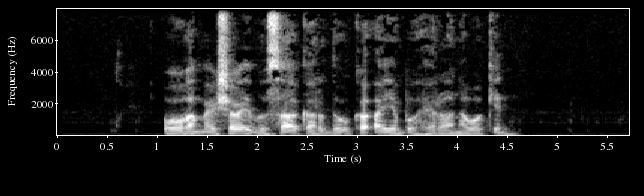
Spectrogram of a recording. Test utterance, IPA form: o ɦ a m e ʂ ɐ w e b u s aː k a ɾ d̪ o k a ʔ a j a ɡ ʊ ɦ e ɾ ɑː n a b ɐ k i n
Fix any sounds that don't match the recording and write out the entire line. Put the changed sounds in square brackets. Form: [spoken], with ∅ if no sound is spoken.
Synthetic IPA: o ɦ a m e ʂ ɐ w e b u s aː k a ɾ d̪ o k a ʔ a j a [b] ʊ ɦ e ɾ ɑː n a [w] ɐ k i n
